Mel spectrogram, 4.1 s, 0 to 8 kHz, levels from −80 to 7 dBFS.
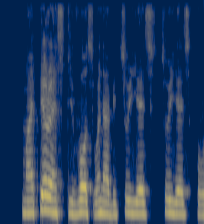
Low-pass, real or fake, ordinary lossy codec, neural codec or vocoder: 7.2 kHz; real; none; none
